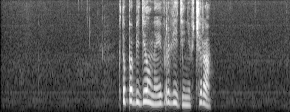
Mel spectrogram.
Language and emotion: Russian, neutral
